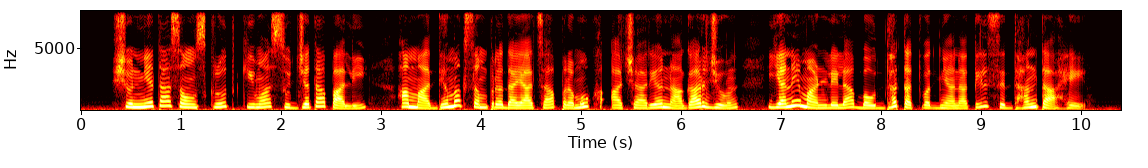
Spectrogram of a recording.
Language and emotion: Marathi, neutral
